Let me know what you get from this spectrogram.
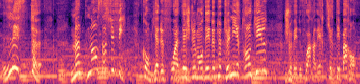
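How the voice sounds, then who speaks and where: A strict schoolmistress from a children's cartoon. Her voice sits a little high and swings widely in pitch as she scolds in formal, proper phrases. Loud music plays underneath. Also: very animated, normal speed. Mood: scolding. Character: stern, humourless elephant schoolteacher woman. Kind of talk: French children's cartoon dialogue.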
